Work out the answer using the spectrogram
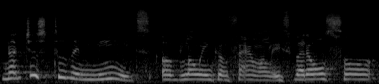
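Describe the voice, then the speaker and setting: Measured Chilean-born woman, slightly high voice. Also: mellow. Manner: thoughtful, measured, with frequent fillers and restarts. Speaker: interview guest, social entrepreneur. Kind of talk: conversational interview answers. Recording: faint background noise.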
